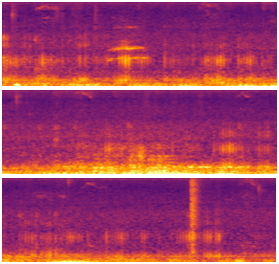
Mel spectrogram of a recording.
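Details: Kitten Mikan, a rescued cat once in poor condition, purring under massage; a steady, deep pulsing purr swelling in the middle, with light touches and a sharp click near the end.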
